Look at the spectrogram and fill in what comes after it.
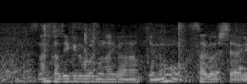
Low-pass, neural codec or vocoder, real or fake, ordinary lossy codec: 7.2 kHz; codec, 16 kHz, 4 kbps, X-Codec, HuBERT features, trained on balanced general audio; fake; MP3, 32 kbps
